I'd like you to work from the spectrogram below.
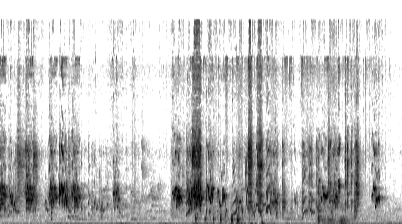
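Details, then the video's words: Flock of colorful budgerigars showing rare mutations, babies included, kept as pets: rolling bouts of scratchy warbled chatter swell and fade repeatedly, with brief quieter gaps between the louder stretches. "Colorful Budgies Rare Mutations Bird Sounds"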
